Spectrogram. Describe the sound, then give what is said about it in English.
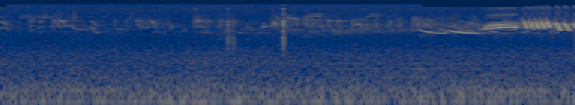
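A White-crowned Sparrow sings near the end, a clear high whistled note running into a rapid buzzy trill, loud over a steady low background rumble, with a few faint high chirps earlier. “White-crowned Sparrow A continued.”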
